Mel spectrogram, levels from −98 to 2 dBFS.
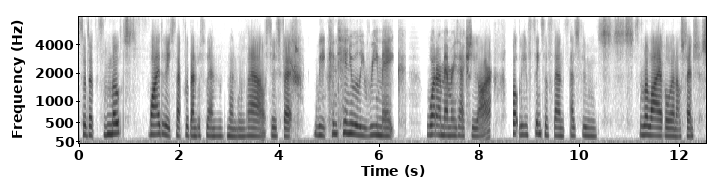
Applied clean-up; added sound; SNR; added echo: neural diffusion model UNIVERSE++.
